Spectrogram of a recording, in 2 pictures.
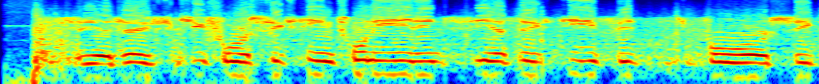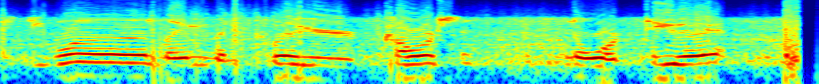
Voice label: limited clear; Carson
